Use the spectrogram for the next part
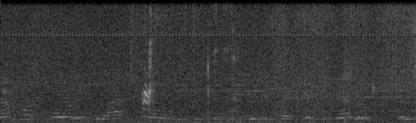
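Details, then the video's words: Indoor female cat chasing a flashlight makes soft, brief chirps repeated several times in a few seconds, faint against a quiet room hum. "Weird Cat Noise"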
